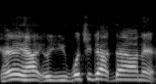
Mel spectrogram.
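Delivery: play-acted, very high, far-carrying hollering call. Showing how he called to the man on the other end of the tree, hollering. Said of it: "raise my voice to holler".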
